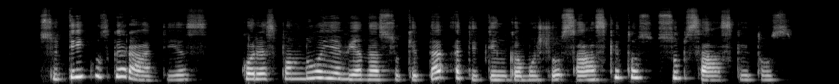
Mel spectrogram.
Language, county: Lithuanian, Kaunas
